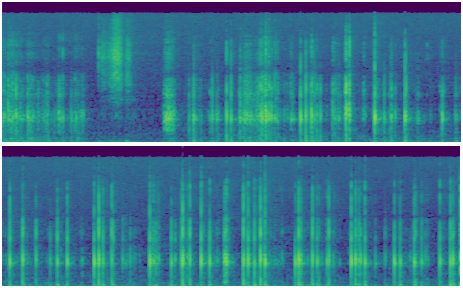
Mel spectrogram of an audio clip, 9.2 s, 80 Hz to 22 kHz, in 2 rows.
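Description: A large closed paperback floral "Dessins" book with a glossy cardboard cover is held in both hands and tapped and scratched with fingernails. Quick, sharp taps come in dense irregular bursts with short scratchy strokes between them. The sound is dry, centered on a steady mid-range tone around 800 Hz.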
